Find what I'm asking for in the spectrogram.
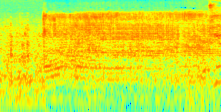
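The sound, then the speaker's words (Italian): A long, buzzy raspberry (pernacchia) blown with the lips in the style of Alberto Sordi: a loud, rasping, noisy drone that holds steadily for about two seconds. “Ecco, cari lavoratori, non è la nostra pernacchiona alla Alberto Sordi, è per voi, anzi è un modo per incentivarvi a scriverci”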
